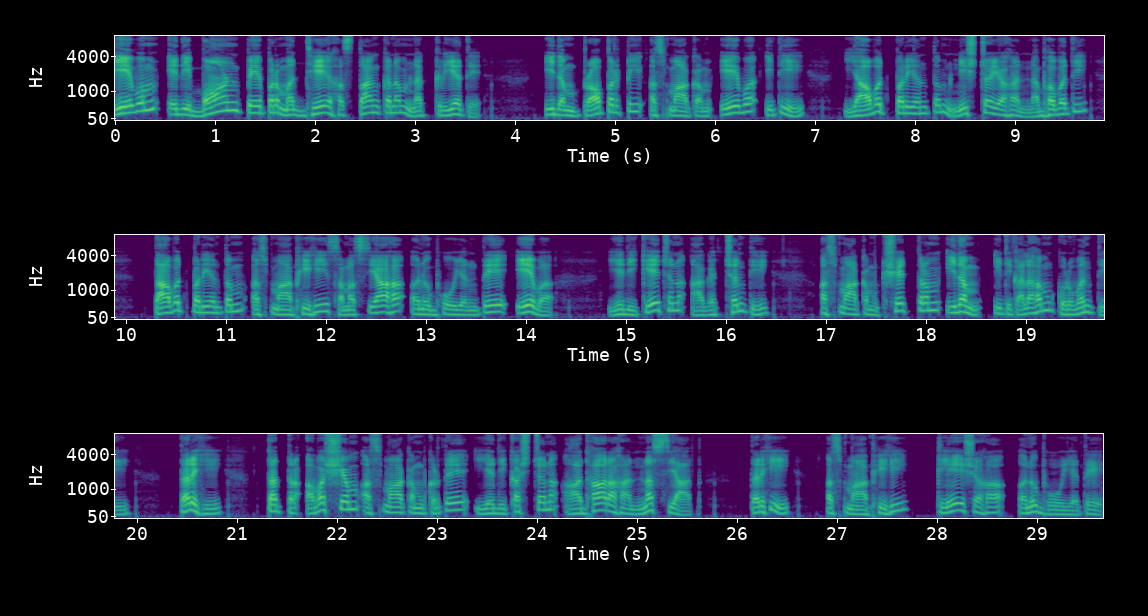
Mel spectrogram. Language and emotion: Sanskrit, neutral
